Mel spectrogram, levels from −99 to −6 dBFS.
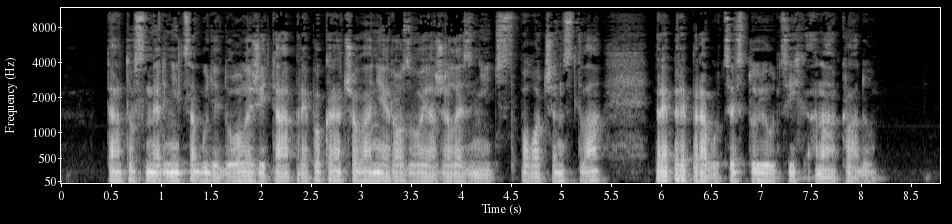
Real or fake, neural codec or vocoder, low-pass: fake; vocoder, 44.1 kHz, 128 mel bands every 256 samples, BigVGAN v2; 10.8 kHz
